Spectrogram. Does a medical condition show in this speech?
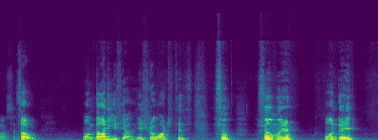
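Yes: cerebral palsy; with developmental delay.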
